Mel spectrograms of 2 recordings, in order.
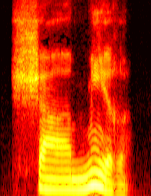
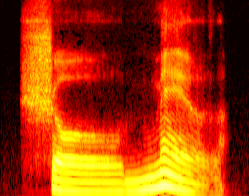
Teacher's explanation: Canaanite shift turns A to O, and original chirik, or I vowel, in Hebrew often is represented by tzere.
